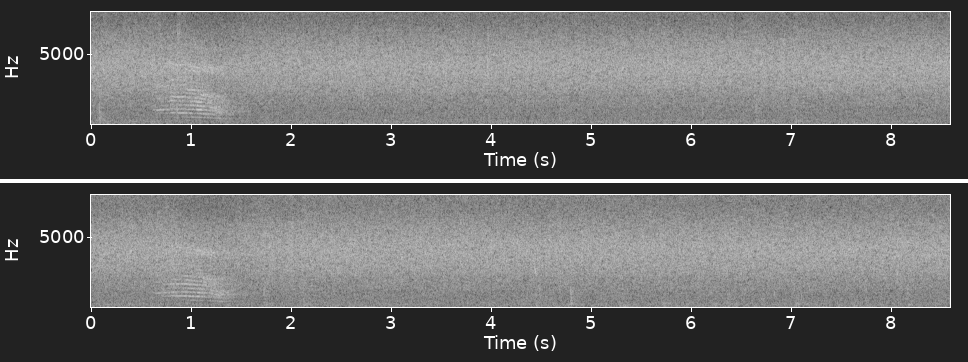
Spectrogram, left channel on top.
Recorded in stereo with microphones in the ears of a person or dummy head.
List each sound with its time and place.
0.6 s a cat meowing: 65° left (ahead or behind), 4.5 m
